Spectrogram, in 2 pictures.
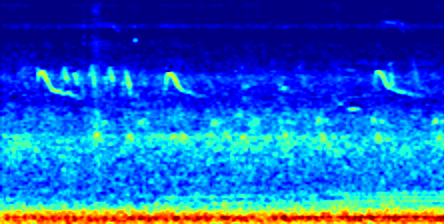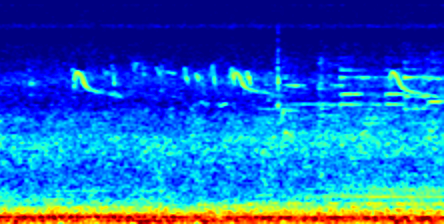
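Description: A bird calling over and over, short downward-sliding chirps every second or so, over a steady low outdoor rumble.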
